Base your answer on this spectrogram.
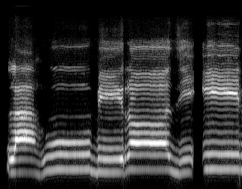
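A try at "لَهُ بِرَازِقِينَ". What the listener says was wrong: Dikin, ini kin. Dikin, nah bukan jiin, dikin.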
